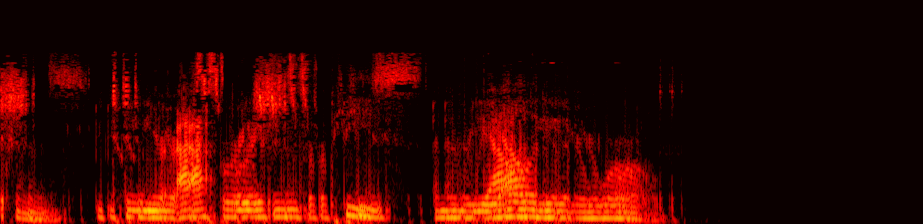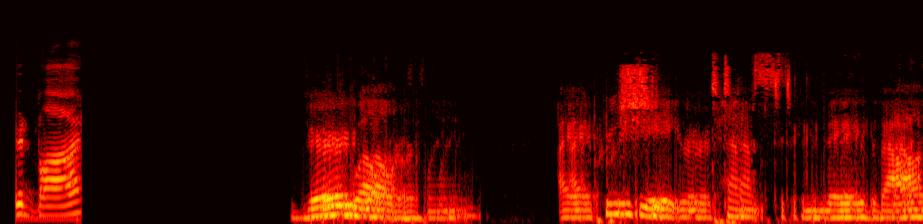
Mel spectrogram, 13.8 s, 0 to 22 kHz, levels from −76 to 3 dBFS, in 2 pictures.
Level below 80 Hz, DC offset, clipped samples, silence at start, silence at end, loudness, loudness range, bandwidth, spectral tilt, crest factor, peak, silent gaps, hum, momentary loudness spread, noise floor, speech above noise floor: -50 dBFS; under 0.1%; under 0.1%; 0 s; 0 s; -30 LUFS; 7 LU; 10 kHz; -6 dB/octave; 20 dB; -12 dBFS; 5.50-7.03 s, 7.56-9.08 s; none; 13 LU; -71 dBFS; 42 dB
